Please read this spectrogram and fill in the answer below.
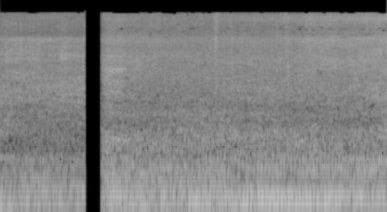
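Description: Street traffic: motorcycle engines running and passing close by, a steady low hum. The sound drops out completely for a moment about a second in.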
